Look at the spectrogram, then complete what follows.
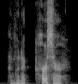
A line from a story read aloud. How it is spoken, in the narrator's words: Lucy muttered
